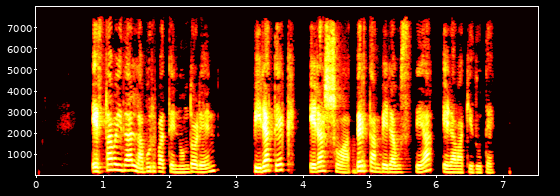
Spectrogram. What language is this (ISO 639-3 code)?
eus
